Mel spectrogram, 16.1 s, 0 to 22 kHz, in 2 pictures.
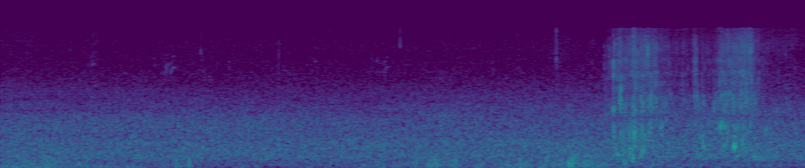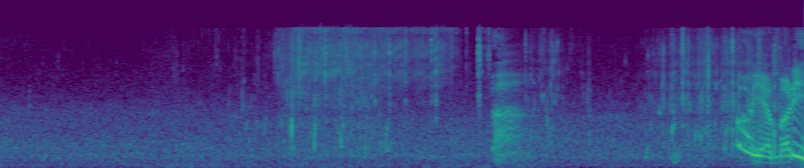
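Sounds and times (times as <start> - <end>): splashing in river water: 6.0 - 7.9, 10.3 - 16.0
stream rushing: 10.3 - 16.0.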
